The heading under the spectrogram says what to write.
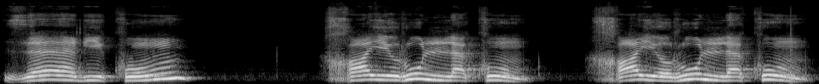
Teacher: Xay dedikdə xayr, burada yənin üstündə 2 saniyə qalırıq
